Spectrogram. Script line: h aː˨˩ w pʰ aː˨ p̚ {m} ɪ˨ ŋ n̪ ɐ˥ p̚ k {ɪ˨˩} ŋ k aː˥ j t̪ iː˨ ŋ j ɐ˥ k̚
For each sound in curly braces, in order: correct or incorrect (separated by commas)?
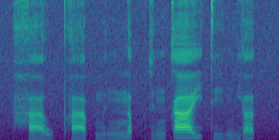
correct, incorrect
